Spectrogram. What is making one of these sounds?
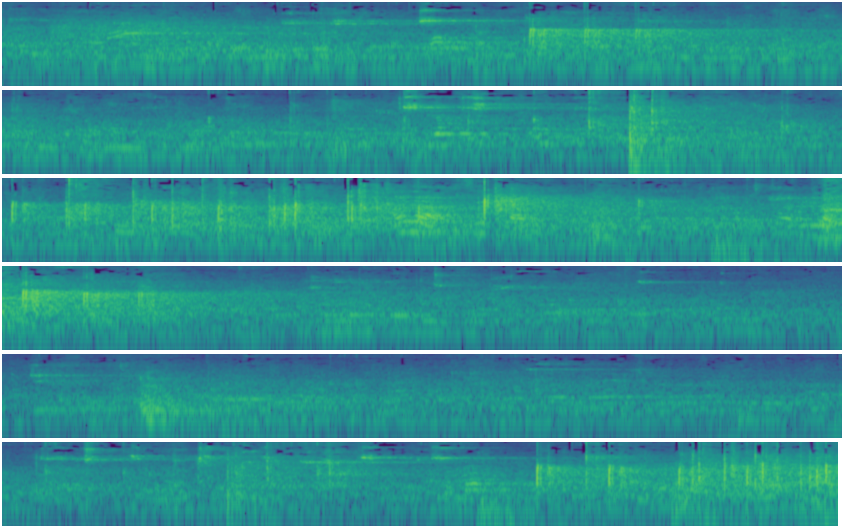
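A table tennis ball clicks back and forth between paddles and the table in a large echoing hall.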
